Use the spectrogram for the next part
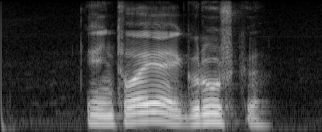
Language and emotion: Russian, angry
